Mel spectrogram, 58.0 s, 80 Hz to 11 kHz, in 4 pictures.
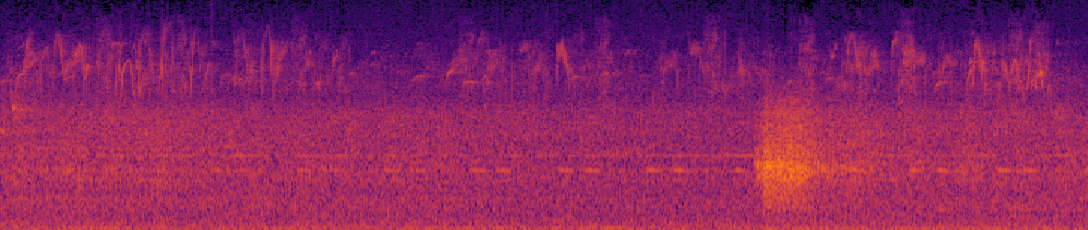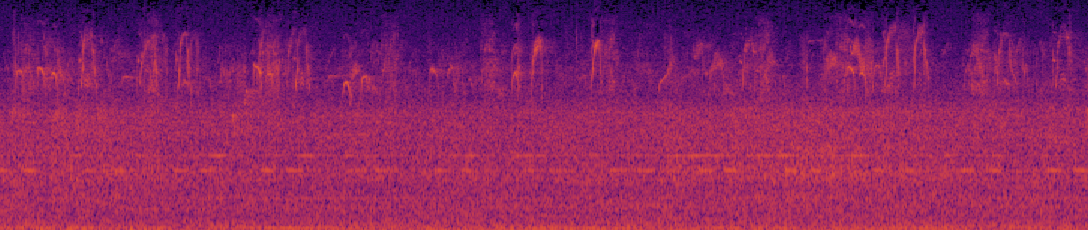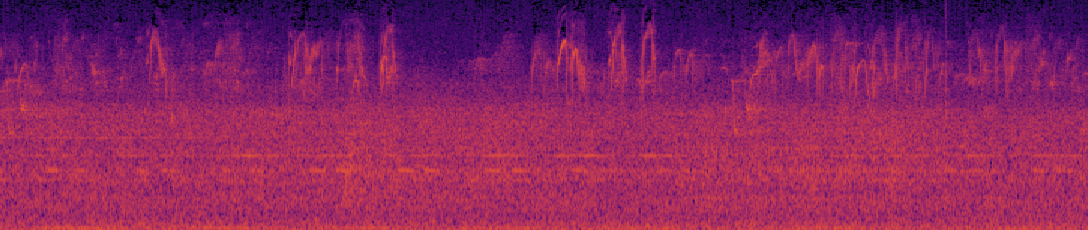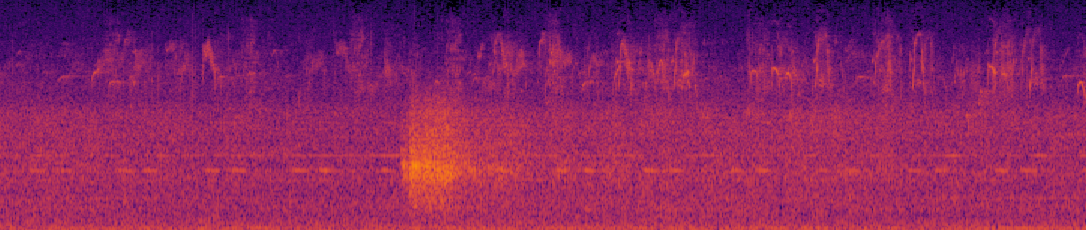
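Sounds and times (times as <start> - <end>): distant hum and rumble: 0.0 - 57.9
small birds chirping: 0.0 - 58.0
rush of noise: 10.0 - 12.0, 48.8 - 51.4.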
